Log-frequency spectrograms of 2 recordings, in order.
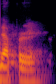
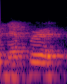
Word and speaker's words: Knepper: Is the K silent in your name? It is silent, yes. So, Dr. Knepper. Dr. Knepper comes to us from a local company that does agricultural robotics called Tortuga AgTech.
